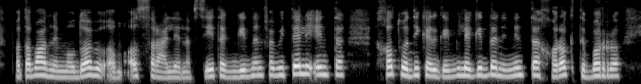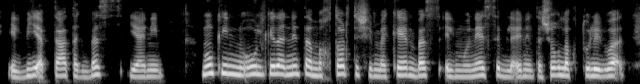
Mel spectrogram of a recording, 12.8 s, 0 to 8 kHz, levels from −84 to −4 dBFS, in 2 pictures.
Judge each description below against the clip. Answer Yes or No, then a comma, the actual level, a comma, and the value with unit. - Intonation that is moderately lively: Yes, average, 3.3 semitones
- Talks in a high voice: Yes, high, 210 Hz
